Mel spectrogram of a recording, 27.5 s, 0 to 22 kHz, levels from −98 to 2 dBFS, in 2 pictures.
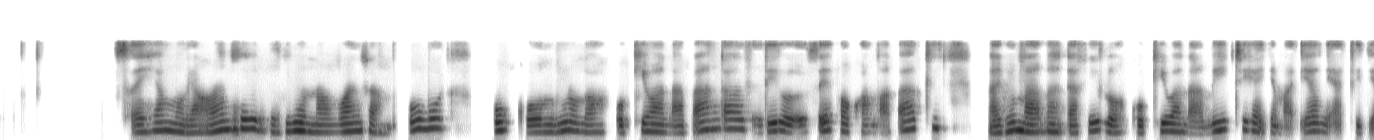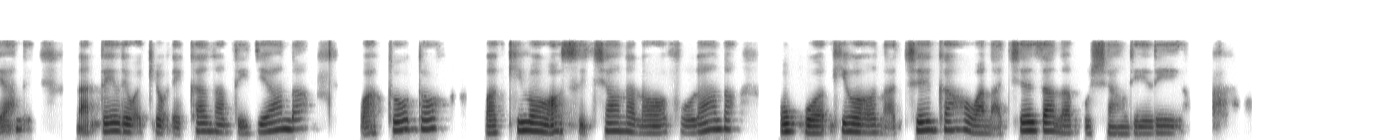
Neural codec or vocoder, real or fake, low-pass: codec, 24 kHz, 0.9 kbps, WavTokenizer, large speech release; fake; 7.2 kHz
